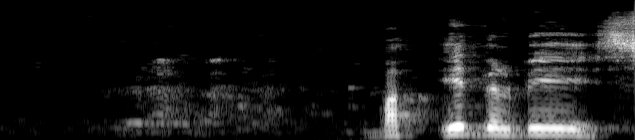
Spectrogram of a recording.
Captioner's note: audience laughs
